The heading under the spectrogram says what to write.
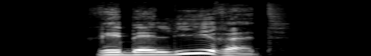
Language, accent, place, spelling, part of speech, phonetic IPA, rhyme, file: German, Germany, Berlin, rebellieret, verb, [ʁebɛˈliːʁət], -iːʁət, De-rebellieret.ogg
- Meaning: second-person plural subjunctive I of rebellieren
